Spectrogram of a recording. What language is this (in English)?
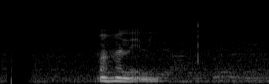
Sinhala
